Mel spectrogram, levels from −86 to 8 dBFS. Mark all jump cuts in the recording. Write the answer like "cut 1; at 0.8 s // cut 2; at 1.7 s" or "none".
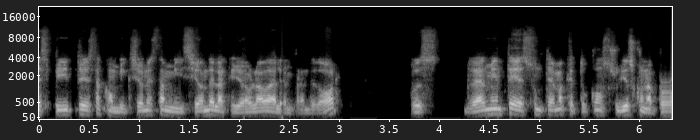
none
